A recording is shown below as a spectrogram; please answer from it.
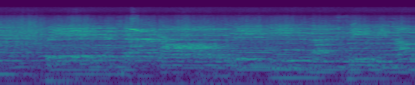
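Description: Music with a choir singing, in held, overlapping notes.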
